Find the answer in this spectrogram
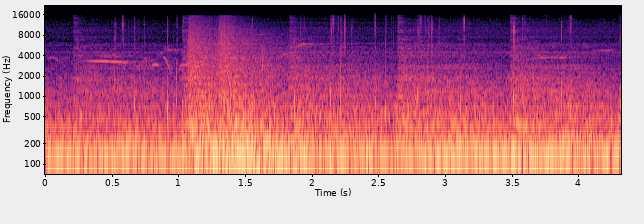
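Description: Tense background music: a steady low drone with a swell starting about a second in, and a regular knocking beat.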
